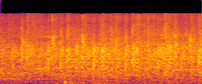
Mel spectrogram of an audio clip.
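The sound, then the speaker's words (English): Audience applause for a contestant on a live show, a steady, dense wash of clapping that holds at an even level for about two seconds. “Round of applause for Eunice.”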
